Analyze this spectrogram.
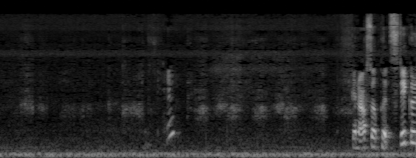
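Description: A marker squeaks faintly on cardboard.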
